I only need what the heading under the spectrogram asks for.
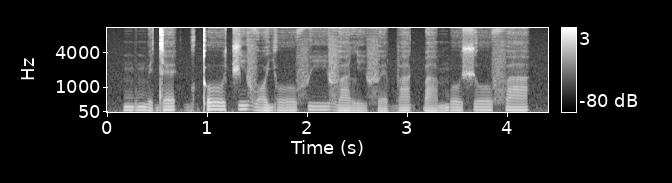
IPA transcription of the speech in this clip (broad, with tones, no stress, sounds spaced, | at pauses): m ʊ˨ m e˨ d ɛ˦ | ɡʷ ɪ˨ kʼ oː˦ t͡ʃ i˦ v ɔ˨ j oː˨ f iː˦ v a˨ l i˨ f ɛ˨ b a˦ k͡p a˨ m o˦˨ ʃ oː˦ f a˦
